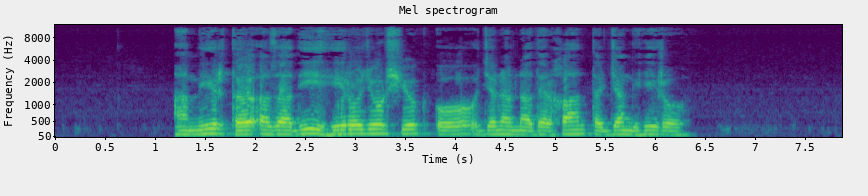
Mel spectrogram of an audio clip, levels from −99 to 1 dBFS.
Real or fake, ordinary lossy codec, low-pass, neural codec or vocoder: real; AAC, 64 kbps; 10.8 kHz; none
